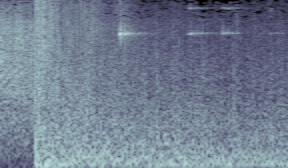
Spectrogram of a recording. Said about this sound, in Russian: Кроме того, ракета с воздуха также была выпущена по дому одного из лидеров движения «Хамас» Исмаила Ханьи.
